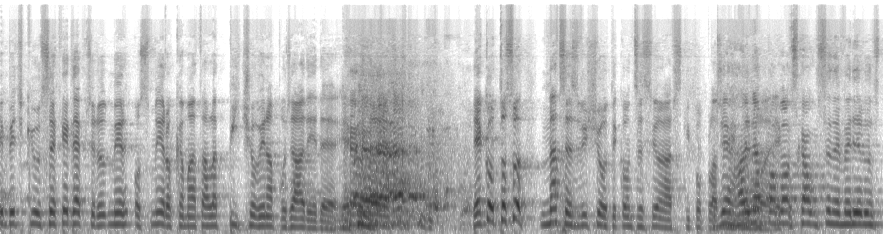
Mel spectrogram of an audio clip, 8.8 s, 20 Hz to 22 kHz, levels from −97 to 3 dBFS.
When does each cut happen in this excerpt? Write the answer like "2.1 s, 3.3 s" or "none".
5.6 s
